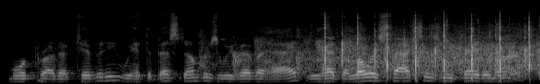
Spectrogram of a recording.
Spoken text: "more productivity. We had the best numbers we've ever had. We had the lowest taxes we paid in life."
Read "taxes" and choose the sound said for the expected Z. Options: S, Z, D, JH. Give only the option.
Z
